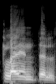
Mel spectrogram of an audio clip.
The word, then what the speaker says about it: clientele: The British pronunciation is clientele, but it is rarely used, that's all. Now, the tricky area ELE has to be taken special care of.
